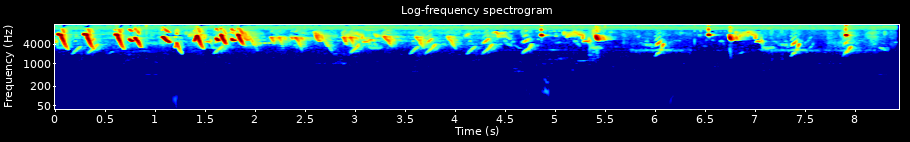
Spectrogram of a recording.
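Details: A female and a male saffron finch chattering: a rapid opening burst of shrill, downslurred high notes, then sparser, uneven chips and faint twitters, with a few low thumps in the background.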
